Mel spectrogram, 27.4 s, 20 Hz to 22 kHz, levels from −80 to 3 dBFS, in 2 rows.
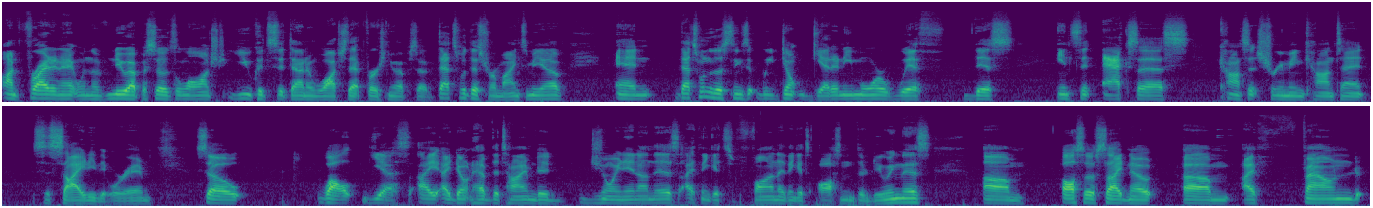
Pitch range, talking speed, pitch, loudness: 100-115 Hz, 175 wpm, 110 Hz, -27 LUFS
